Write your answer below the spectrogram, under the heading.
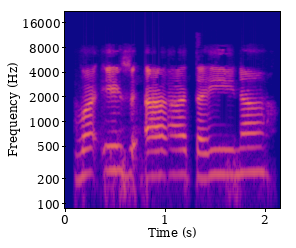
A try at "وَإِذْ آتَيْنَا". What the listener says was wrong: نون کے بعد بھی الف ہے. دوبارہ سے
